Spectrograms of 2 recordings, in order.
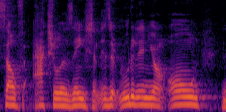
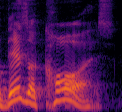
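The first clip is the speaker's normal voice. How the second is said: ordinary talk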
